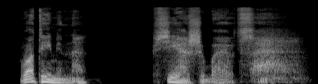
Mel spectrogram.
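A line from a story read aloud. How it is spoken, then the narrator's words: Sighed. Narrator (Russian): вздохнул я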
